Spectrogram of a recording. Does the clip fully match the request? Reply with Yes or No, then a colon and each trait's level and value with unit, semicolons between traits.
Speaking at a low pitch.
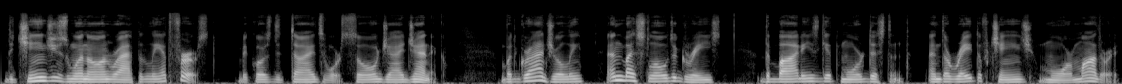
Yes: low, 125 Hz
